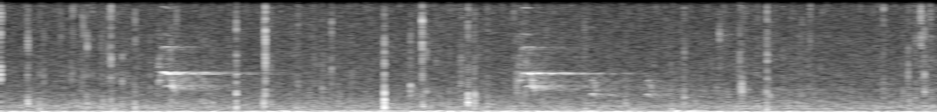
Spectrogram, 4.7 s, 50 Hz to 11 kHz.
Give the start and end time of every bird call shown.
0.0s-4.7s: American Robin (Turdus migratorius)

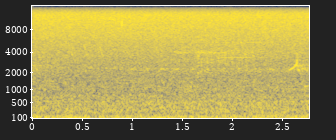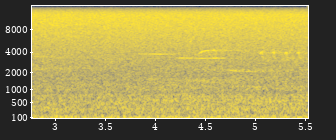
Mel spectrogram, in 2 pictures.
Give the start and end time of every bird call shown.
0.0s-5.5s: Great Crested Flycatcher (Myiarchus crinitus)

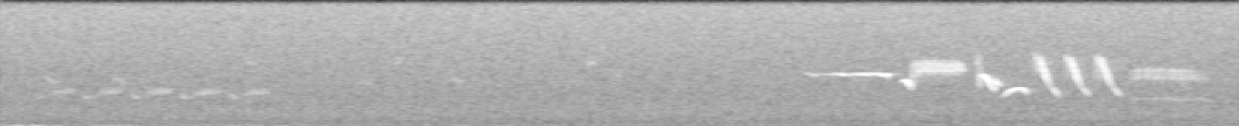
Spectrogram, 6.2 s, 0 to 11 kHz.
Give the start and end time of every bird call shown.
0.1s-1.4s: Rock Wren (Salpinctes obsoletus)
3.9s-6.1s: White-crowned Sparrow (Zonotrichia leucophrys)

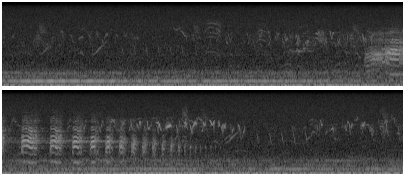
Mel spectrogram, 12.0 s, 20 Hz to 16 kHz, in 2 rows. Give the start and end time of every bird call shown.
2.6s-2.8s: Warbling White-eye (Zosterops japonicus)
3.1s-3.3s: Hawaii Amakihi (Chlorodrepanis virens)
3.8s-4.0s: Hawaii Amakihi (Chlorodrepanis virens)
5.4s-9.3s: Erckel's Francolin (Pternistis erckelii)

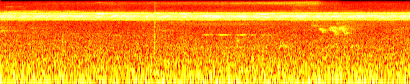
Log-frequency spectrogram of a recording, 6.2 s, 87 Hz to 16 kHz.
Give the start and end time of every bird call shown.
0.0s-6.2s: Buff-throated Saltator (Saltator maximus)

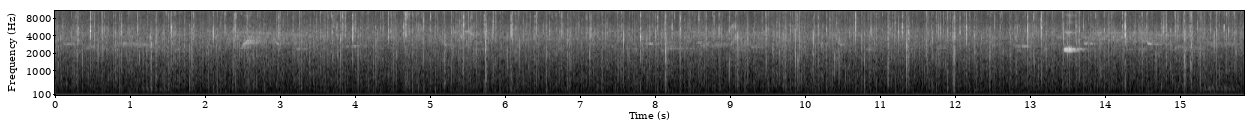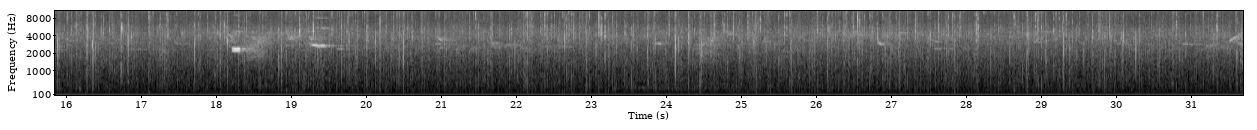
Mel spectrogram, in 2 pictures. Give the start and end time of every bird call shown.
2.5s-2.8s: Iiwi (Drepanis coccinea)
5.3s-5.6s: Hawaii Akepa (Loxops coccineus)
13.5s-13.9s: Iiwi (Drepanis coccinea)
18.2s-18.5s: Iiwi (Drepanis coccinea)
19.2s-19.8s: Iiwi (Drepanis coccinea)
21.1s-22.8s: Red-billed Leiothrix (Leiothrix lutea)
27.6s-27.9s: Iiwi (Drepanis coccinea)

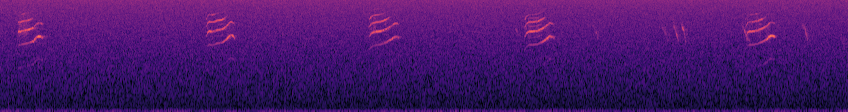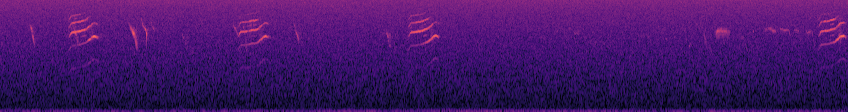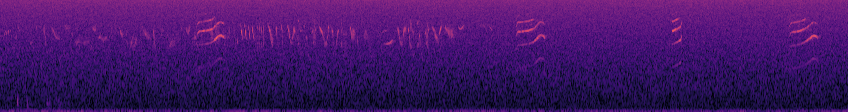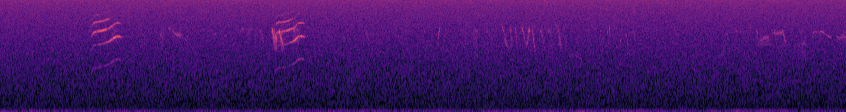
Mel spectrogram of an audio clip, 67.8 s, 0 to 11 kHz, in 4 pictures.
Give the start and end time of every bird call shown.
0.3s-0.9s: Hawaii Amakihi (Chlorodrepanis virens)
4.1s-4.7s: Hawaii Amakihi (Chlorodrepanis virens)
7.3s-8.0s: Hawaii Amakihi (Chlorodrepanis virens)
10.4s-11.1s: Hawaii Amakihi (Chlorodrepanis virens)
11.8s-12.0s: Eurasian Skylark (Alauda arvensis)
13.1s-13.8s: Eurasian Skylark (Alauda arvensis)
14.8s-15.0s: Eurasian Skylark (Alauda arvensis)
14.8s-15.5s: Hawaii Amakihi (Chlorodrepanis virens)
16.0s-16.2s: Eurasian Skylark (Alauda arvensis)
17.5s-17.7s: Eurasian Skylark (Alauda arvensis)
18.2s-18.9s: Hawaii Amakihi (Chlorodrepanis virens)
18.4s-18.6s: Eurasian Skylark (Alauda arvensis)
19.5s-19.9s: Eurasian Skylark (Alauda arvensis)
21.6s-22.4s: Eurasian Skylark (Alauda arvensis)
22.8s-23.0s: Eurasian Skylark (Alauda arvensis)
24.7s-24.8s: House Finch (Haemorhous mexicanus)
25.1s-25.8s: Hawaii Amakihi (Chlorodrepanis virens)
30.6s-43.2s: Eurasian Skylark (Alauda arvensis)
33.3s-33.9s: Hawaii Amakihi (Chlorodrepanis virens)
37.8s-38.4s: Hawaii Amakihi (Chlorodrepanis virens)
44.2s-44.9s: Hawaii Amakihi (Chlorodrepanis virens)
47.4s-47.6s: Hawaii Amakihi (Chlorodrepanis virens)
49.7s-50.3s: Hawaii Amakihi (Chlorodrepanis virens)
52.7s-53.3s: Hawaii Amakihi (Chlorodrepanis virens)
54.0s-54.5s: Eurasian Skylark (Alauda arvensis)
56.3s-56.6s: Eurasian Skylark (Alauda arvensis)
56.3s-57.0s: Hawaii Amakihi (Chlorodrepanis virens)
58.1s-58.3s: Eurasian Skylark (Alauda arvensis)
59.6s-59.8s: Eurasian Skylark (Alauda arvensis)
60.3s-60.5s: Eurasian Skylark (Alauda arvensis)
60.9s-62.2s: Eurasian Skylark (Alauda arvensis)
65.9s-67.8s: Eurasian Skylark (Alauda arvensis)

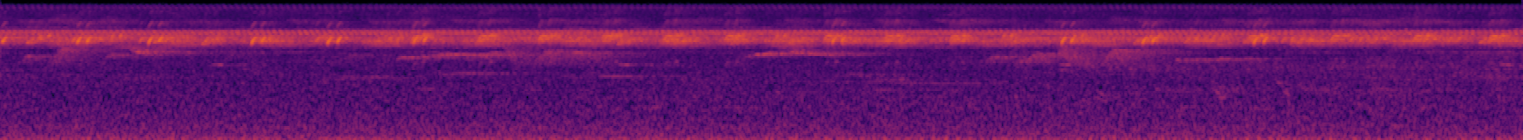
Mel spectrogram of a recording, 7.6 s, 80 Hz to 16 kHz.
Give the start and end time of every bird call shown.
0.0s-1.3s: unidentified bird
0.0s-7.6s: Dusky-capped Greenlet (Pachysylvia hypoxantha)
0.0s-7.6s: Piratic Flycatcher (Legatus leucophaius)
5.1s-7.5s: Thrush-like Wren (Campylorhynchus turdinus)

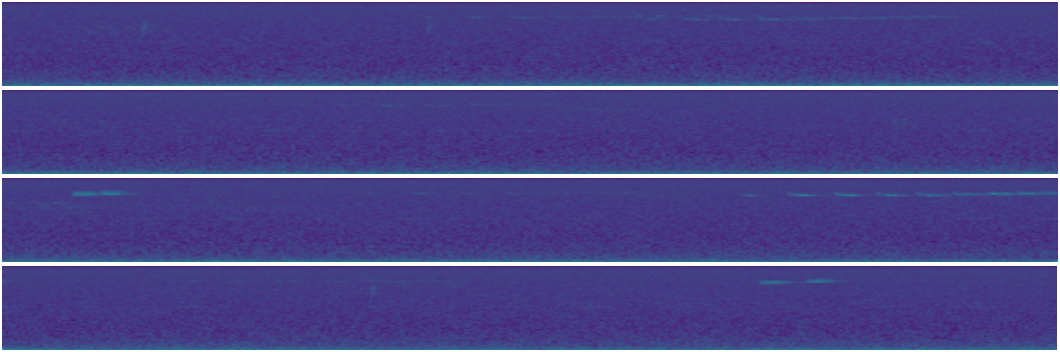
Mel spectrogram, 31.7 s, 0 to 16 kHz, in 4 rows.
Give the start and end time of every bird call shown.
0.7s-1.7s: Yellow-rumped Warbler (Setophaga coronata)
3.1s-7.5s: Golden-crowned Kinglet (Regulus satrapa)
3.4s-31.7s: Red-breasted Nuthatch (Sitta canadensis)
9.9s-12.7s: Golden-crowned Kinglet (Regulus satrapa)
15.5s-17.4s: Golden-crowned Kinglet (Regulus satrapa)
18.3s-25.4s: Golden-crowned Kinglet (Regulus satrapa)
25.9s-30.9s: Golden-crowned Kinglet (Regulus satrapa)

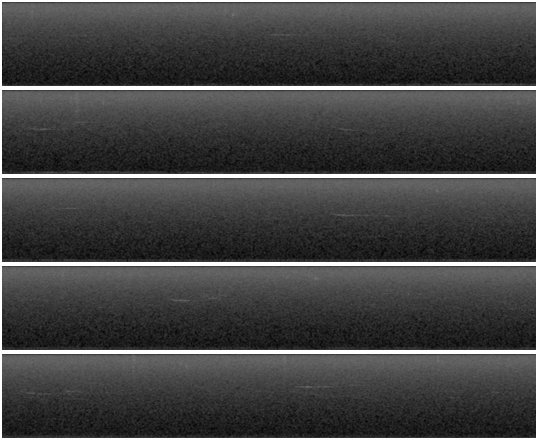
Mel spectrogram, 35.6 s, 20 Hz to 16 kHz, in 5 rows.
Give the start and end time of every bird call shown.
3.2s-4.8s: Hermit Thrush (Catharus guttatus)
7.2s-8.7s: Hermit Thrush (Catharus guttatus)
18.1s-20.1s: Hermit Thrush (Catharus guttatus)
23.1s-25.3s: Hermit Thrush (Catharus guttatus)
27.9s-29.9s: Hermit Thrush (Catharus guttatus)
31.9s-33.9s: Hermit Thrush (Catharus guttatus)

